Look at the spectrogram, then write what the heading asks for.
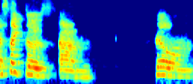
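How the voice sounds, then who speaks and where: A woman's very slow delivery with ordinary pitch variation and a quiet background. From Sault Ste. Marie area, Ontario, Canada. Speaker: online show host. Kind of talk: casual interview chat. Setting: video livestream. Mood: warm, friendly, smiling. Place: home room. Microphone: webcam.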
